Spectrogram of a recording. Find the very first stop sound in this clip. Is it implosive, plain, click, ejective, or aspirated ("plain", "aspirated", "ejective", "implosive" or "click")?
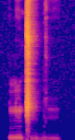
click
